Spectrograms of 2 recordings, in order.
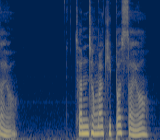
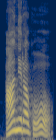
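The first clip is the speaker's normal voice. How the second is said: "아니라고" shouted much louder, pitch jumping; scolding shout; 3 semitones higher, 10 dB louder, much slower than usual. Acted. Boss rejecting the form, furious shout. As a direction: explode on "아니라고". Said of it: "혼이 나고 있었어요".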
